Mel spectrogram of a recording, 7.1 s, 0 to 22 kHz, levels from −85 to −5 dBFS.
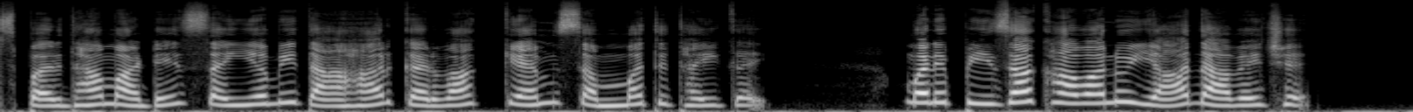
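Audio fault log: No fault to log in this speech clip.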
